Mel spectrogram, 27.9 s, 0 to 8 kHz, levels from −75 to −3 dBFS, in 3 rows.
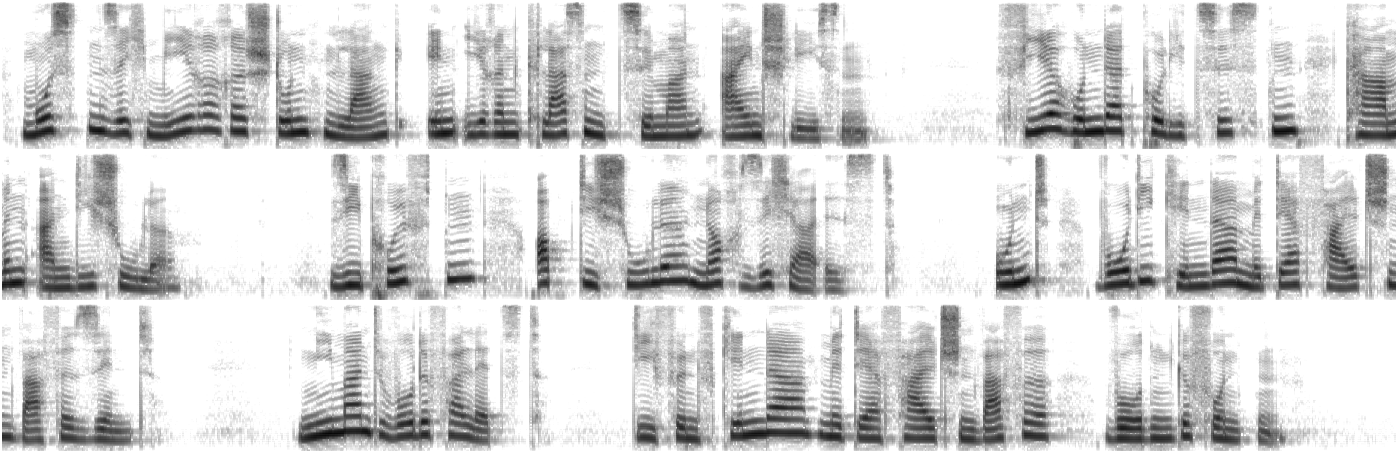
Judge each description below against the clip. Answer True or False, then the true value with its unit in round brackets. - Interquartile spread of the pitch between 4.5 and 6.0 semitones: True (4.8 semitones)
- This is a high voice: True (205 Hz)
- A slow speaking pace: True (95 wpm)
